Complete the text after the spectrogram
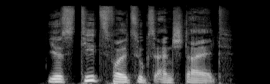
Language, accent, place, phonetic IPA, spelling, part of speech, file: German, Germany, Berlin, [jʊsˈtiːt͡sfɔlˌt͡suːksʔanʃtalt], Justizvollzugsanstalt, noun, De-Justizvollzugsanstalt.ogg
- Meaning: correctional institution; prison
